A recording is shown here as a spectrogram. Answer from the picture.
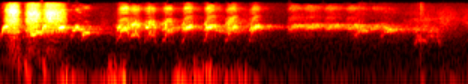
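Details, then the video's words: A caged red-whiskered bulbul named Euro, urged on by its keeper, pours out quick, bright, high chirping notes in short "double" bursts, with low knocks and a murmuring person underneath. "นกกรงหัวจุกชื่อ ยูโร ทั้งร้องเบิ้ลทั้งริก"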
